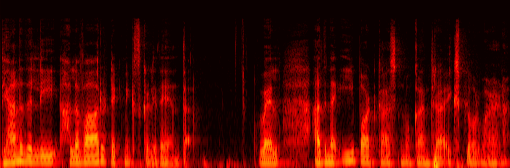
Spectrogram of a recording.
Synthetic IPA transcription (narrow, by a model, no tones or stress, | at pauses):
d̪ʱjaːnɐd̪ɐlːihɐlɐʋaːɾuʈe̞kniksɡɐ̰ɭḭd̪e̞̰ɐ̰nt̪ɐ | ʋelɐ̰d̪ɐnːɐʔiːpaːɖka̰ːsʈmukʰaːnt̪ʰɐɾɐ̰ʔḛksplo̰ːɾma̰ːɽoːɳɐ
